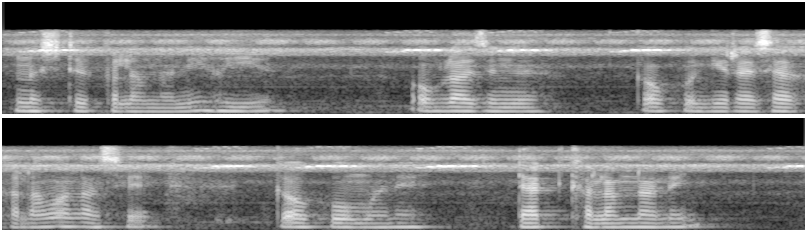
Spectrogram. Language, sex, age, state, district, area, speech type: Bodo, male, 30-45, Assam, Chirang, rural, spontaneous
